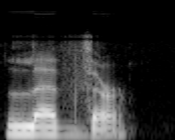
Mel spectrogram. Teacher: the th is voiced so you need to have airflow plus voicing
